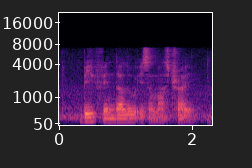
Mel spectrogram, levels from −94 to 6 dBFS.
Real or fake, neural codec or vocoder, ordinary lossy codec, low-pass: real; none; MP3, 32 kbps; 7.2 kHz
